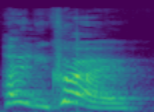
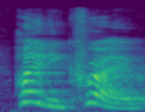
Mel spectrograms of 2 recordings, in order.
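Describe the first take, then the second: First: Louder, punchier holy crow; loud exclaim. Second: Excited exclaim. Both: Real, not acted.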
